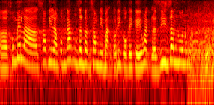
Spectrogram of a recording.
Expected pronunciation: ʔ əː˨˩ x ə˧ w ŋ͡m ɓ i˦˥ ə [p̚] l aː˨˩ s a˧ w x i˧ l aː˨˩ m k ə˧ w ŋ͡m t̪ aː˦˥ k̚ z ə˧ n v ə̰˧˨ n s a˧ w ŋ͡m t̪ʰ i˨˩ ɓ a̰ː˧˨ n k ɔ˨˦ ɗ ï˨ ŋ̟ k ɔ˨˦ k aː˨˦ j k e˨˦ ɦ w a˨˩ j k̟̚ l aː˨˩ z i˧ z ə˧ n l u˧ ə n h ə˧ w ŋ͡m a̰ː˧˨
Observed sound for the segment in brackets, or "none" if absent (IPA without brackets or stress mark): t̚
